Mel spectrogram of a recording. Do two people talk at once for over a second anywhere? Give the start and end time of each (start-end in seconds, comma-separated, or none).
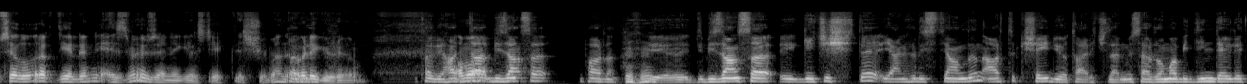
none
